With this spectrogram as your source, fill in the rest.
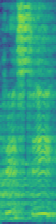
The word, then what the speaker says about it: crescer: muitas vezes o som, sabemos que o som do S, nós não dizemos crescer, separando sílabas, dizemos crescer, parece até que o S não existe.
